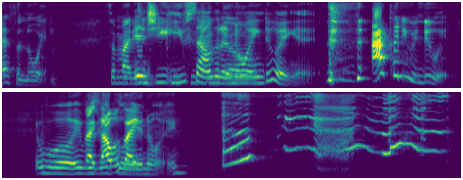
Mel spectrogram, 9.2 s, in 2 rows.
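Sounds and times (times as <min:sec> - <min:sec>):
speech: 0:00.0 - 0:06.5
voice imitating a crying baby: 0:06.8 - 0:09.1.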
